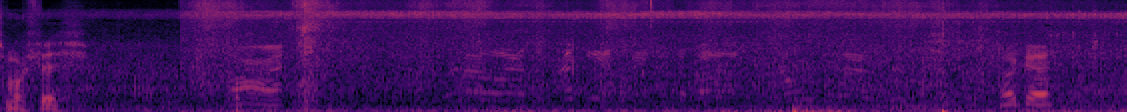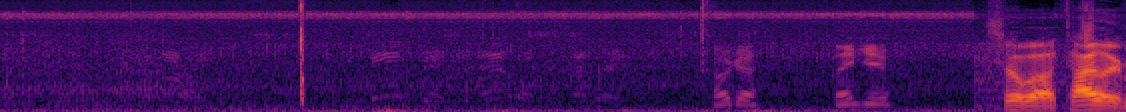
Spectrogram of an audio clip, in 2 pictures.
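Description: Wind rumbles and buffets against the microphone outdoors.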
